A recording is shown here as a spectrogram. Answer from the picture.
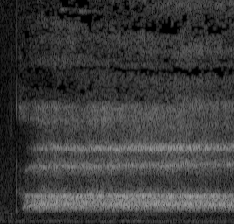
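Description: A woman's long, audible exhale through the mouth, steady for nearly three seconds: a diaphragmatic breath out as the belly is drawn in.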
